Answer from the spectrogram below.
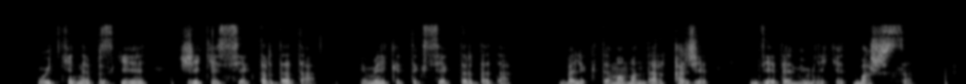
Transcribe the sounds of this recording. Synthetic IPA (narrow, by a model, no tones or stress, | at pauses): wɵt̪̚kʲe̞nɪbɪzɡʲe̞ | ʒe̞kʲe̞sʲe̞kt̪o̞rd̪ɑd̪ɑ̰ | me̞mle̞kʲe̞t̪ːɪksʲe̞k̚t̪o̞rd̪ɑd̪ɑ̰ | bɪlɪkt̪ɪmɑmɑnd̪ɑɾqʰɑʒe̞t̪̚ | d̪e̞d̪ɪme̞mle̞kʲe̞t̪̚bɑsʃə̥sə̰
